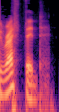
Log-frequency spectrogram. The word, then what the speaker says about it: rested: Pero si quiero decir él descansó, esto se pronuncia he rested. Ahora sí se pronuncia la E porque el verbo básico termina en una T.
